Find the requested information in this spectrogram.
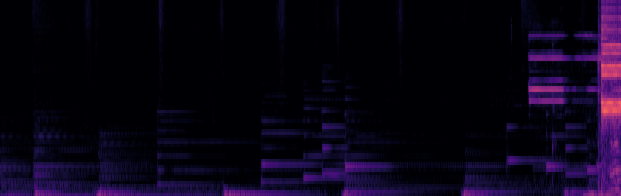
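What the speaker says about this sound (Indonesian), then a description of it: "alarm kita sudah kesentuh guys" A price alert alarm from a TradingView trading platform plays a clear electronic melody of descending and rising tones with pauses, ending in a louder burst, with no talk.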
